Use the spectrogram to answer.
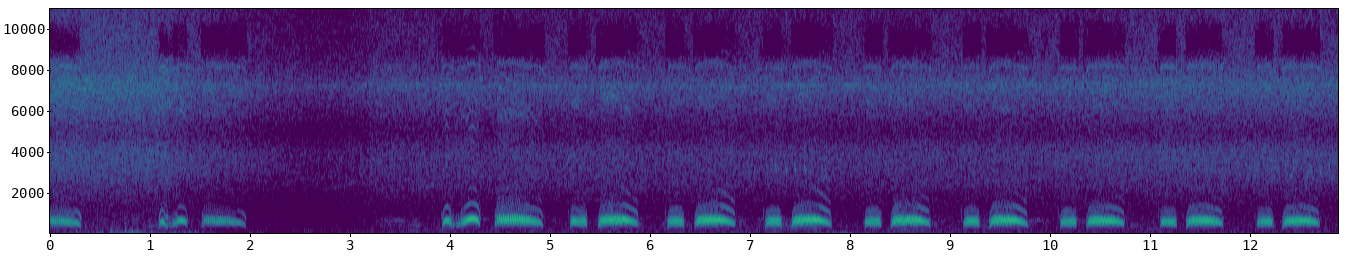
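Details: Spotted dove used as a trapping lure, opening with a few coos over brief noise, then a steady run of short double notes and longer coos repeated about once a second.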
